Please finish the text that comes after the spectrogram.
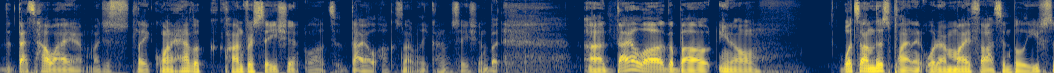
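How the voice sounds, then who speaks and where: A man's voice: low-pitched, a little mellow, dry recording. A man in his late forties hosting his own podcast, talking alone in a rambling, casual way and swearing freely. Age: 40s. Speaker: podcast host. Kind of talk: casual solo podcast monologue.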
